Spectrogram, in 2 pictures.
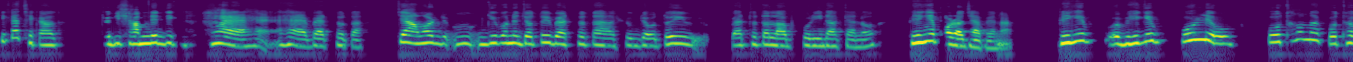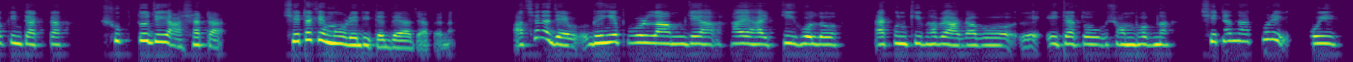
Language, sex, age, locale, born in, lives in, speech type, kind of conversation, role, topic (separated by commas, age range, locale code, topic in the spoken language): Bengali, female, 40-44, bn-BD, Bangladesh, Finland, conversation, podcast, guest, প্রকৃতি কীভাবে আমাদের ধৈর্য শেখায়?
